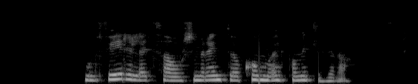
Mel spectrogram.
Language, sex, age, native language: Icelandic, female, 20-29, Icelandic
